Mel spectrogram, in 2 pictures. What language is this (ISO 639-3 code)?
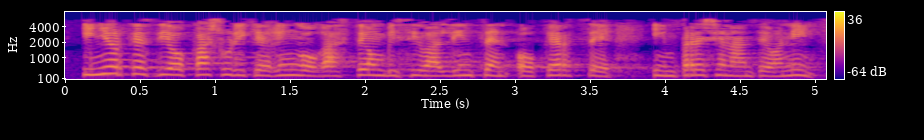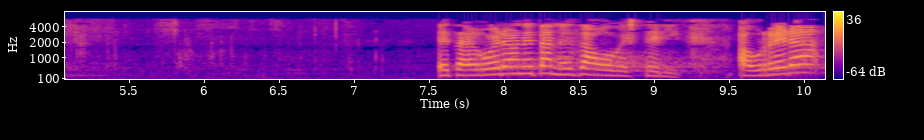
eus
